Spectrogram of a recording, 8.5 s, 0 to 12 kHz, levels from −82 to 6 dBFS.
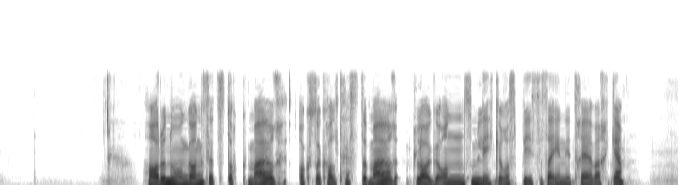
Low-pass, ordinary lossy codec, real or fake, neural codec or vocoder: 7.2 kHz; none; real; none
